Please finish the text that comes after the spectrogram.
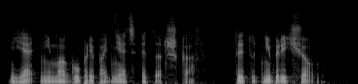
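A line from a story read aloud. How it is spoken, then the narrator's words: Guilty whisper. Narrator (Russian): Помолчав, она с виной в голосе прошептала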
